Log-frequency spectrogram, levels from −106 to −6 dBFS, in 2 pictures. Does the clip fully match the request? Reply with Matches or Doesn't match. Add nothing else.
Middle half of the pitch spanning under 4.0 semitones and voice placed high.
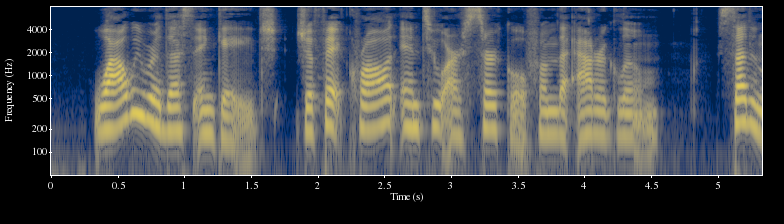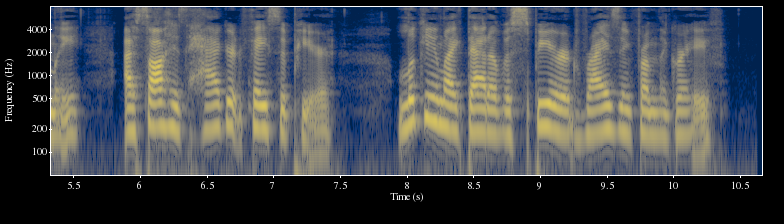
Matches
